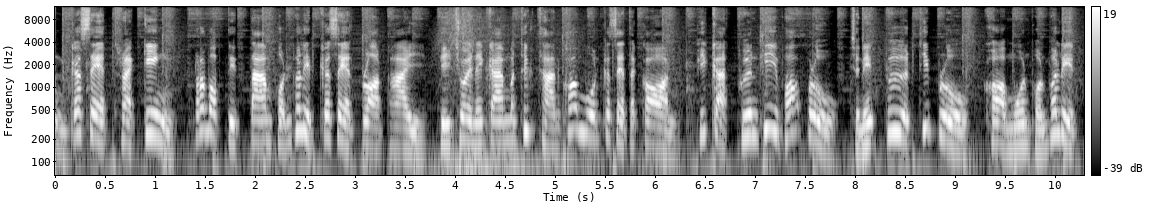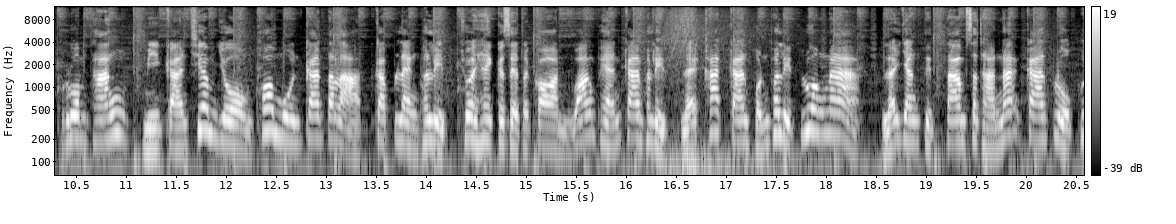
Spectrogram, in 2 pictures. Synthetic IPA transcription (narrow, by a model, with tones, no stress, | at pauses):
nka˧seː˨˩t̪ʰːɾɛ˨˩kːi˧˩ŋɾa˧bo˨˩p̚t̪i˨˩t̪ːaː˧mpʰo˩˦npʰa˧li˨˩t̪̚ka˧seː˨˩t̪̚plɔː˨˩t̪̚pʰa˧jt̪ʰiː˥˩t͡ɕʰu˥˩əjna˧jkaː˧nba˧nt̪ʰɯ˦˥k̚t̪ʰaː˩˦nkʰɔː˥˩muː˧nka˧seː˨˩t̪ːa˧kɔː˧npʰi˦˥ka˨˩t̪̚pʰɯː˦˥nt̪ʰiː˥˩pʰɔ˦˥ʔpluː˨˩k̚t͡ɕʰa˧ni˦˥t̪̚pʰɯː˥˩t̪ʰːiː˥˩pluː˨˩k̚ʰːɔː˥˩muː˧npʰo˩˦npʰa˧li˨˩t̪̚ɾu˧əmt̪ʰa˦˥ŋmiː˧kaː˧nt͡ɕʰɯ˥˩əmjoː˧ŋkʰɔː˥˩muː˧nkaː˧nt̪a˧la̰ː˨˩t̪̚ka˨˩p̚lɛ˨˩ŋpʰa˧li˨˩t̪̚t͡ɕʰu˥˩əjɦa˥˩jka˧seː˨˩t̪ːa˧kɔː˧nwaː˧ŋpʰɛː˩˦nkaː˧npʰa˧li˨˩t̪̚lɛ˦˥ʔkʰaː˥˩t̪̚kaː˧npʰo˩˦npʰa˧li˨˩t̪̚lu˥˩əŋnaː˥˩ | lɛ˦˥ʔja˧ŋt̪i˨˩t̪ːaː˧msa˧t̪ʰaː˩˦na˦˥kaː˧npluː˨˩k̚pʰ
